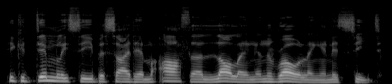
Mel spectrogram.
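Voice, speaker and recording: A man giving a theatrical, expressive scripted reading of a story as an audiobook narrator. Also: mid-range voice, moderate pace, clear, resonant tone, no echo, studio quality.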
